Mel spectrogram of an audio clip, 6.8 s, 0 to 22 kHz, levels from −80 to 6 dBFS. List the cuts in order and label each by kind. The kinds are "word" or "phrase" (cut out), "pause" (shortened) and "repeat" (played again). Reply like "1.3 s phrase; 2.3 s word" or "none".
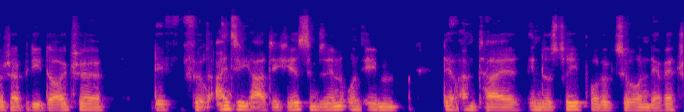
1.5 s word; 2.1 s word; 3.2 s word; 3.6 s word; 4.6 s word; 5.3 s word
